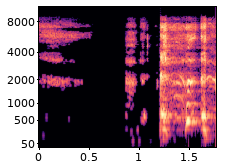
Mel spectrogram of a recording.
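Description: A person with a cold coughs twice at close range, a short burst after a brief pause, with a faint sound before it.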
